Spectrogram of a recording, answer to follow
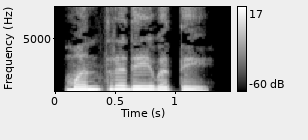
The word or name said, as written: ಮಂತ್ರದೇವತೆ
